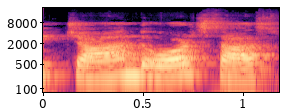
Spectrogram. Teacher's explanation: ऐसे वर्ण जिनके उच्चारण में नाक और मुख दोनों मदद करते हैं। ऐसी ध्वनियां जिनमें नाक और मुख दोनों का यूज़ होता है उनको अनुनासिक कहा जाता है।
